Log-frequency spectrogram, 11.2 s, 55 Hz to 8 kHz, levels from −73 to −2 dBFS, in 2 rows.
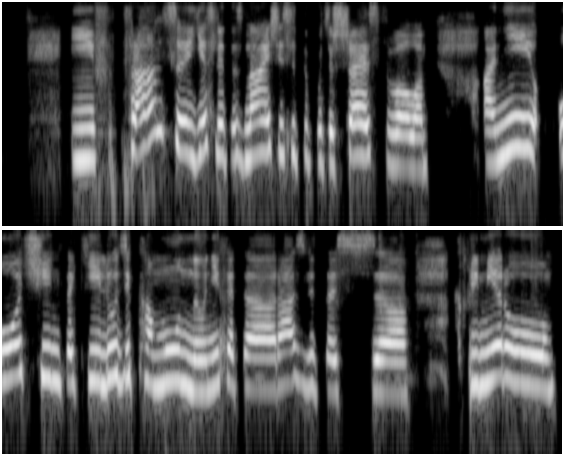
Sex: female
